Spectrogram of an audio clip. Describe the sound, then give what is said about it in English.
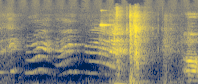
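A door hinge comes off with a sudden clatter and thump, a short burst of knocking noise after someone's raised, squeaky-sounding voice, with a second smaller rattle at the end. “A door hinge just came off.”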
